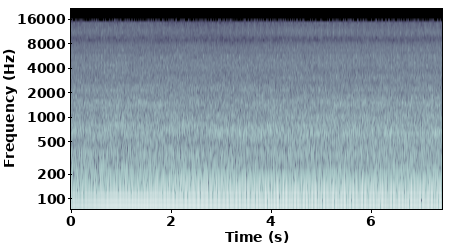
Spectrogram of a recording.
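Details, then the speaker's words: 1957 Ferguson 35 TVO tractor warming up after the offending push rod was removed to cure a bad tappet noise: low, steady chug at a slightly raised idle, even beat, no tapping from the top end. Normal idle. "But now, I took out the offending push rod. Hopefully that's going to sort it. That sounds very good now."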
